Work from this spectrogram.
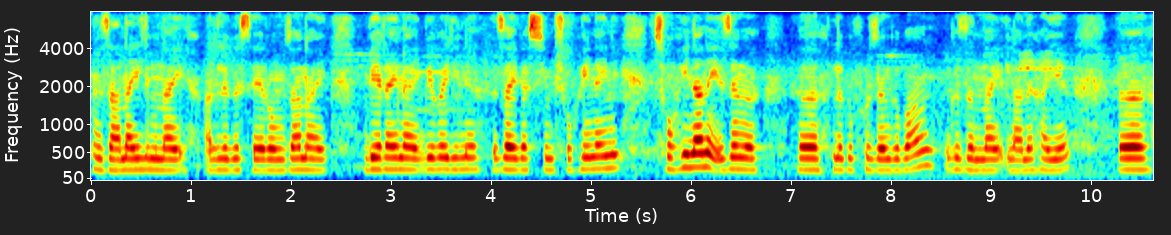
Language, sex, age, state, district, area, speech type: Bodo, female, 18-30, Assam, Udalguri, rural, spontaneous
